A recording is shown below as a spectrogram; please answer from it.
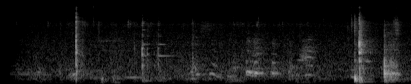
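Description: A metal utensil knocking and scraping against an aluminium pot while cuscuz is served out into a glass bowl: a few sharp clinks, the loudest two near the end, with soft scraping between them.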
